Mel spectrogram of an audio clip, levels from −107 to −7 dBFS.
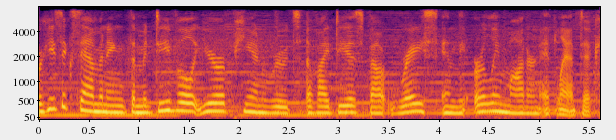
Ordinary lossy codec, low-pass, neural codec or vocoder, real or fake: AAC, 48 kbps; 7.2 kHz; none; real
